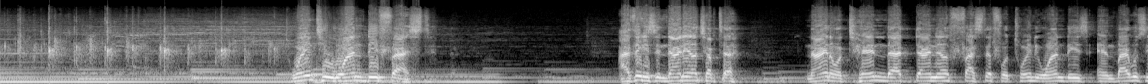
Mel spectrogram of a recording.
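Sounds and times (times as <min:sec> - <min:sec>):
audience clapping: 0:00.0 - 0:03.6
steady sustained low musical drone: 0:00.0 - 0:10.3
speech: 0:02.9 - 0:04.4, 0:06.2 - 0:11.4.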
